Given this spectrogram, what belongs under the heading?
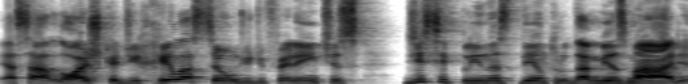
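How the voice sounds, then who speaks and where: This man has a high pitch and speaks at a fairly slow pace with ordinary pitch variation. The background is quiet. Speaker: teacher. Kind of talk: lecture. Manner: informal, conversational.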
